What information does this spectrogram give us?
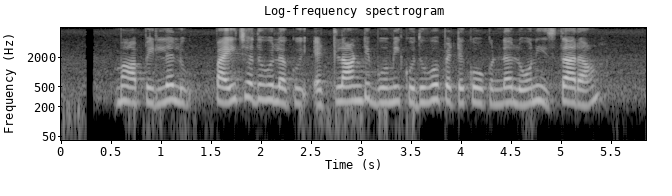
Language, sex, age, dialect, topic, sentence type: Telugu, female, 31-35, Southern, banking, question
